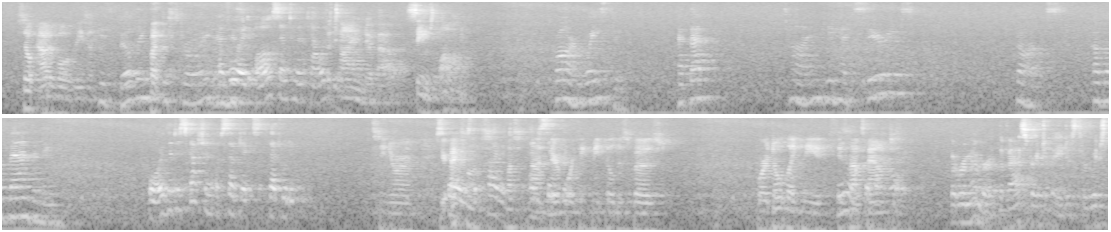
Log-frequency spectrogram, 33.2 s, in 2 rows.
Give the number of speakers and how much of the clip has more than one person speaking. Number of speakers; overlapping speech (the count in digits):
4, about 16%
